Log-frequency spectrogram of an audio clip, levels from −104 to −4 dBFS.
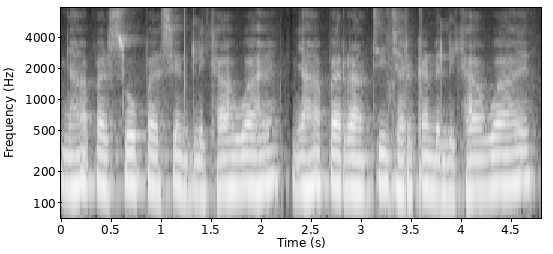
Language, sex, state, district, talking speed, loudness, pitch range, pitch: Hindi, male, Jharkhand, Ranchi, 175 wpm, -16 LUFS, 135-145 Hz, 140 Hz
